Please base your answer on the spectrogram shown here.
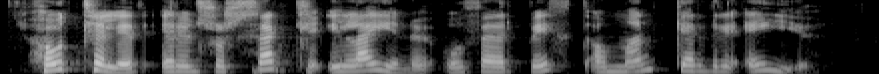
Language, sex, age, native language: Icelandic, female, 40-49, Icelandic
